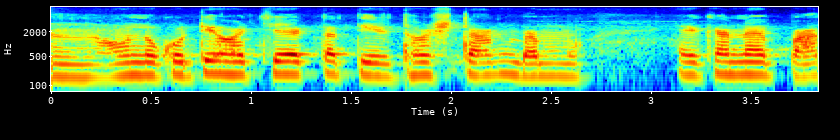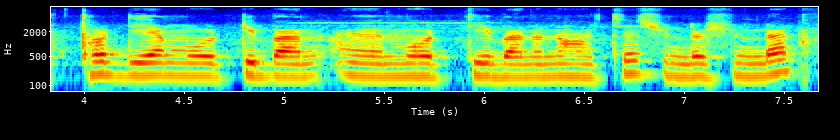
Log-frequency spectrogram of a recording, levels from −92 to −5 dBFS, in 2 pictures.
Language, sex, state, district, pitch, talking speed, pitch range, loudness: Bengali, male, Tripura, Unakoti, 175 Hz, 140 wpm, 165-185 Hz, -17 LUFS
